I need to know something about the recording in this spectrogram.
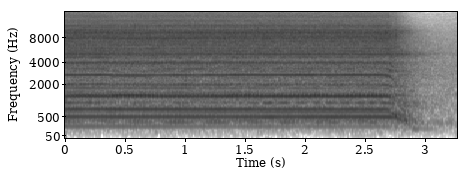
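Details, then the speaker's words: Electric-hydraulic pallet stacker lifting about 10 ft after rewiring with a larger wire: steady, even pump-motor whine at one pitch, then a smooth spin-down. Wiring no longer hot; battery needs charging and fluid topping up. Normal pump run. "i can definitely tell you that it sounds a lot better with a larger wire on it and maybe my crazy head but i think it moves up quicker as well"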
